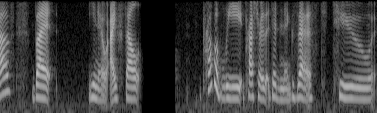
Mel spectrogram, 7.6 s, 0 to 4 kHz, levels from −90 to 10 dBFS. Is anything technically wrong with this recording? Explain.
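Yes, three faults are audible in this speech.

From 2.81 to 3.52 s there is a call audio freeze. Packets were likely held up in transit and the jitter buffer ran dry, so playback stalls: a brief fading tail of the last sound, then about 0.65 s of silence. The speech resumes where it stopped, with nothing lost, only about 0.7 s of delay inserted.

At 3.80 s the audio does a skip ahead. A stretch of audio was dropped while later audio was already queued, so playback jumps forward with almost no gap. Roughly 0.4 s of speech is missing, and the two sides are spliced nearly directly.

From 4.04 s to the end at 7.55 s there is a jitter buffer slow-down. The buffer was rebuilding its reserve by repeating single pitch periods and bits of pauses, adding 270 ms in total. The speech runs at about 93% speed at unchanged pitch, with drawn-out sounds. The band limit throughout, with nothing above 4 kHz, fits a G.711 telephone-grade call path.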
